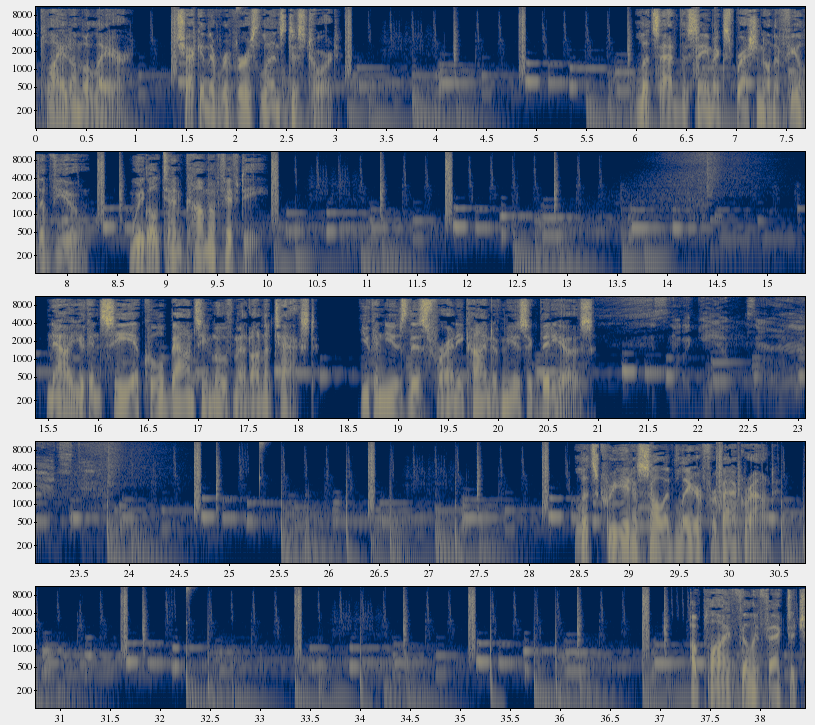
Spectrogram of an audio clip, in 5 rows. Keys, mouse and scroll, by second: 0.5-5.9 drag, 6.3 ctrl+z, 7.4 alt+click, 8.8-10.3 typing, 10.9 Return, 13.7 ,, 15.4 click, 16.5-16.9 click, 16.7 space, 23.7-24.3 scroll down 1, 24.3-24.9 scroll up 1, 24.9 space, 26.0-28.9 drag, 29.3 right click, 30.0 click, 33.2-34.2 typing, 35.0 Return, 36.4 click, 36.9-38.2 typing.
